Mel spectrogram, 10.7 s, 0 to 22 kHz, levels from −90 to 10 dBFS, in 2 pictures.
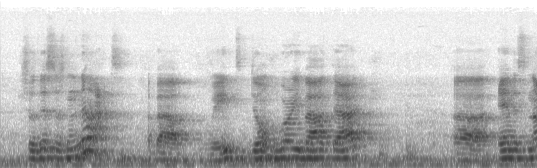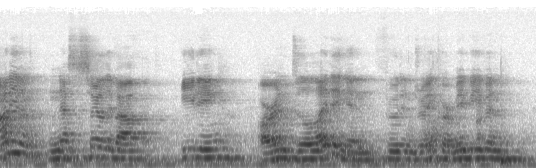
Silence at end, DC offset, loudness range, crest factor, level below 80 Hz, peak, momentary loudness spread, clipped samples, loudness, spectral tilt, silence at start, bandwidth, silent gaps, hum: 0 s; under 0.1%; 2 LU; 16 dB; -36 dBFS; -6 dBFS; 11 LU; under 0.1%; -20 LUFS; -7 dB/octave; 0 s; 10.5 kHz; none; none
